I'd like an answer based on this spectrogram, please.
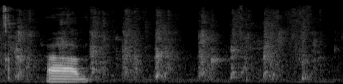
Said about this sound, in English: My dog, he always does this during, almost always does it during my Wednesday talk. I don't know why he does it, but there he is. There's my dog drinking water.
